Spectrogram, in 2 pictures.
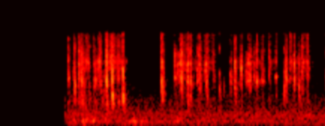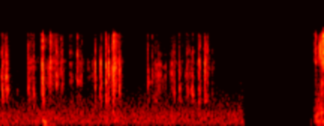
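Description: Faint typing on a computer keyboard: quick clusters of key clicks, starting about a second in and stopping shortly before the end.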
